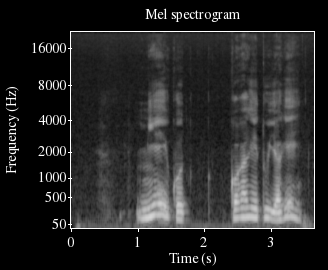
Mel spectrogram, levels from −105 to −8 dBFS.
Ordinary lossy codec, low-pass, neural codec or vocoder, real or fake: none; none; vocoder, 44.1 kHz, 128 mel bands every 512 samples, BigVGAN v2; fake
